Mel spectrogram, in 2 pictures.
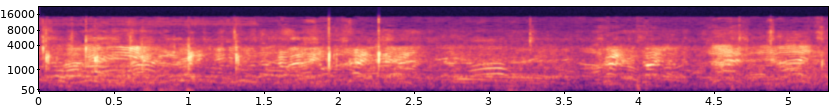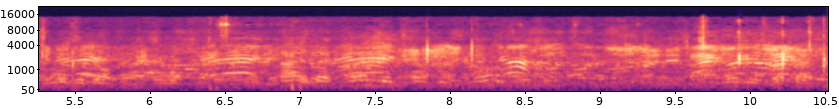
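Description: Several men's voices talking and calling out over one another at a football match, an overlapping chatter with no single clear speaker.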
